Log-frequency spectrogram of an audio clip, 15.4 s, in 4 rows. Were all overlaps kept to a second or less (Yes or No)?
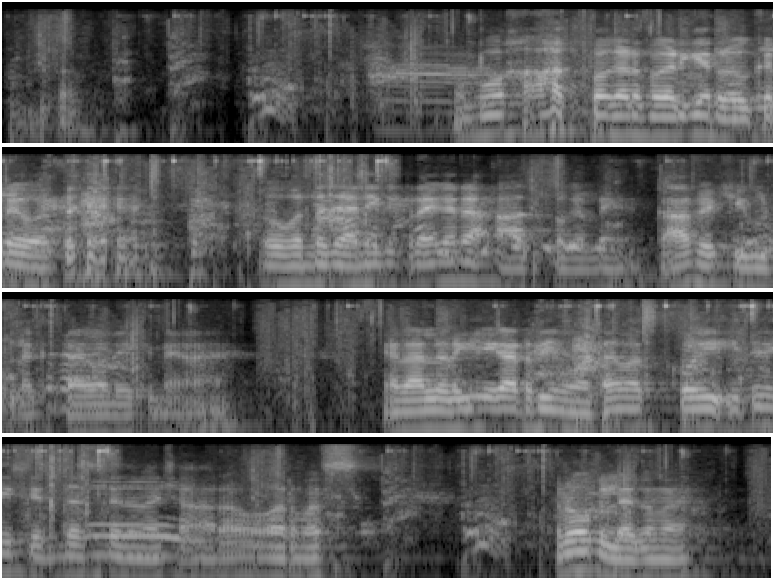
No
